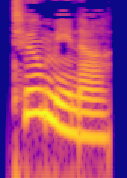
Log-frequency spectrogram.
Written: tumenah

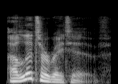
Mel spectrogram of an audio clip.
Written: alliterative

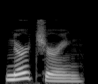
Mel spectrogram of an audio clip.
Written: nurturing

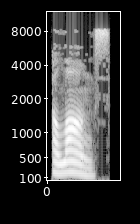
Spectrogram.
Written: alongs

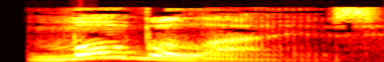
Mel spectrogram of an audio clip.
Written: mobilize

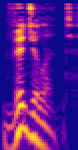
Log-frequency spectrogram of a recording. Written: vigilant

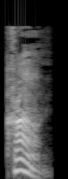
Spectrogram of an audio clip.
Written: crone

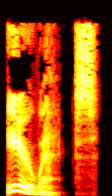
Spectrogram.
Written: earwax

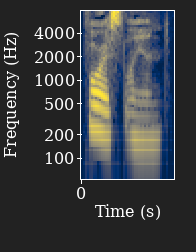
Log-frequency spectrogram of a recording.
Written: forestland

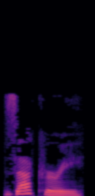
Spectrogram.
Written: xakery

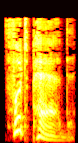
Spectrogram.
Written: footpad

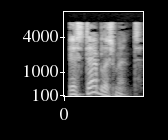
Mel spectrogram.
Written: establishment

